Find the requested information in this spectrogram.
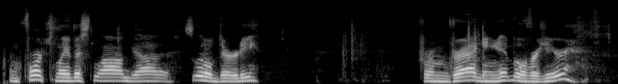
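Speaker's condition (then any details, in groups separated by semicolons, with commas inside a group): No condition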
